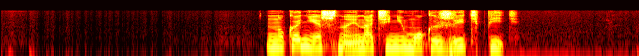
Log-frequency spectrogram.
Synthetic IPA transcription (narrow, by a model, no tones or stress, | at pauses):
nokɐnʲe̞ʂnəɪnat͡ɕɪnʲɪmo̞kɨʐɨtʲpʲitʲ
